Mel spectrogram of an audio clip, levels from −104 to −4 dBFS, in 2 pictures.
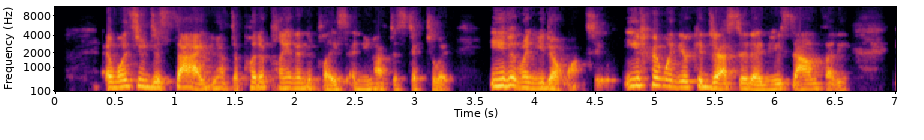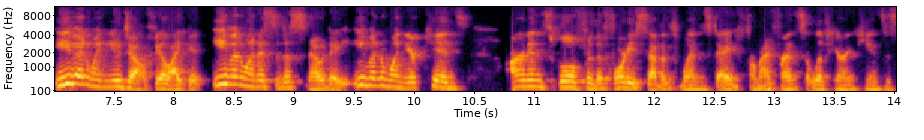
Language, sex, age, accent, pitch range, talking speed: English, female, 30-49, American, 165-230 Hz, 280 wpm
